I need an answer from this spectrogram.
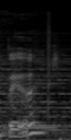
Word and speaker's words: Boot: They also pronounce it like boat, but they just mean to put the O. That the O. They just put the O to mean that the O noise is longer.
